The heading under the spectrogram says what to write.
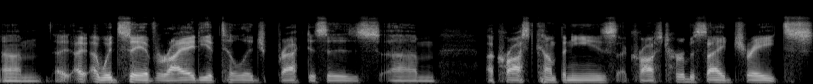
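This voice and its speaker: Speaking very slowly in an American accent, a man with a fairly low pitch sounds bright and sharp yet monotone and flat, recorded dry and close with no echo against a quiet background. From West Central Illinois. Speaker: agronomist. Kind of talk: interview.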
